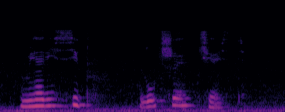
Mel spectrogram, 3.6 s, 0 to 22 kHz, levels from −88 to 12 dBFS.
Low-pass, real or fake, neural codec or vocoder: 7.2 kHz; fake; codec, 16 kHz in and 24 kHz out, 2.2 kbps, FireRedTTS-2 codec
